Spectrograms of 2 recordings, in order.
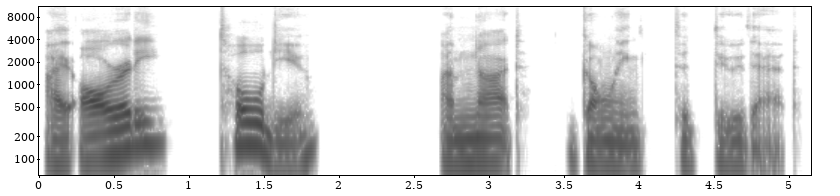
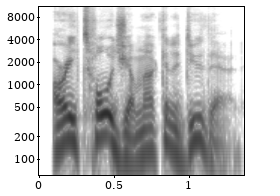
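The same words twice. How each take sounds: First: Slow, deliberate, pausing midway, ending softer; measured, unhurried firmness; fully in control. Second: Very fast, higher, run-together retort; rushed, pitched-up snap; grasping for control. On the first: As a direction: space the words out and settle downward. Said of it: "The other says, "I am fully in control". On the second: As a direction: blurt it out defensively in one rush. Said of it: "one sounds like it's grasping for control". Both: Shown as a demonstration.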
